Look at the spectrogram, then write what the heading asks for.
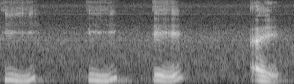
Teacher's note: अग्रस्वर, जो जिह्वा के सामने से बोला जाता है।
